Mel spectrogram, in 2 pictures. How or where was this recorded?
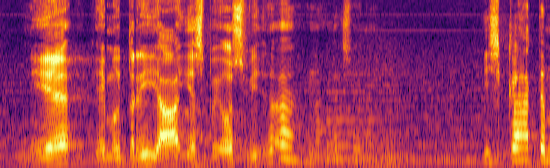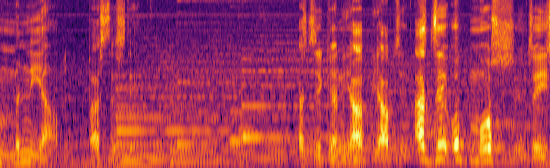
live audience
